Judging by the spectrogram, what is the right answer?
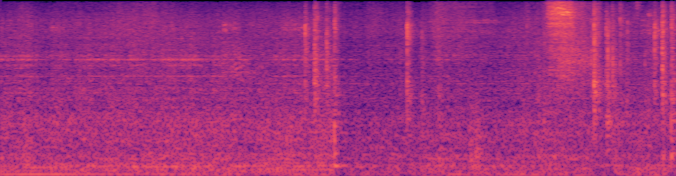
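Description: Lisbon Remodelado tram running on street track, heard from inside the car: a steady low rumble that drops about halfway through as the car eases off, with a few sharp clicks. A short hiss with more clicks comes near the end as it closes up behind the tram ahead.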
